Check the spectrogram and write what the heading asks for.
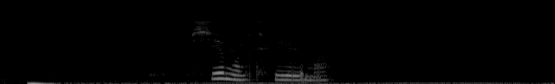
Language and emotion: Russian, sad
